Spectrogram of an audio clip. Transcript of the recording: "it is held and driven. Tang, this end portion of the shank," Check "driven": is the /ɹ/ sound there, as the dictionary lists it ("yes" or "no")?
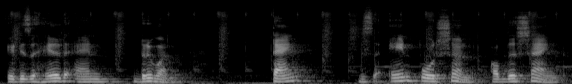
yes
